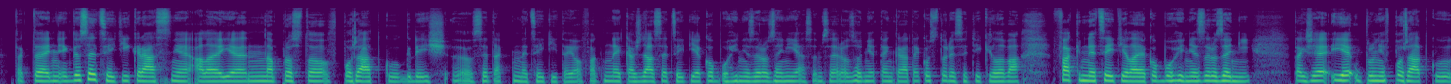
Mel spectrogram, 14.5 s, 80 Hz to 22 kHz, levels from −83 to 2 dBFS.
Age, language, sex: 20-39, Czech, female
